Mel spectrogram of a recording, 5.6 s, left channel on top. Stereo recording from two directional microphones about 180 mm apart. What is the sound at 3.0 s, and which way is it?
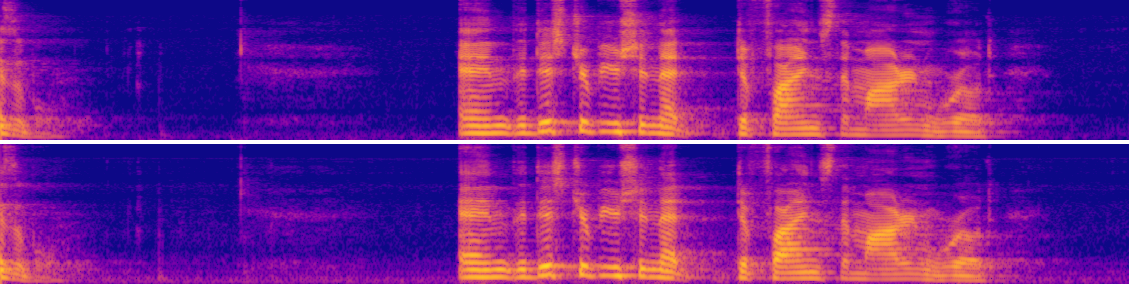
Speech, 15° left (ahead or behind).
